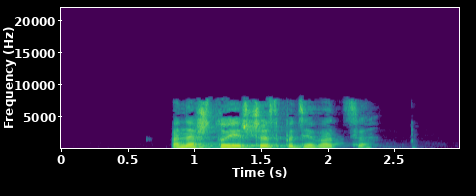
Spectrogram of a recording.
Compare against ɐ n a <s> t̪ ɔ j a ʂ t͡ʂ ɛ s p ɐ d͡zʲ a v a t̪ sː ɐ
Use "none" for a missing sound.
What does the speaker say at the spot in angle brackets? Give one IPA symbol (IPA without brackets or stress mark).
ʂ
